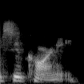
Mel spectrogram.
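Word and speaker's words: Kearney: I pronounce my name Sue Carney.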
